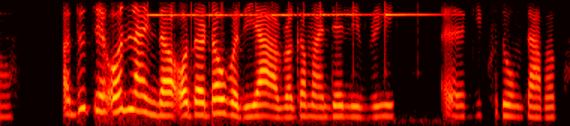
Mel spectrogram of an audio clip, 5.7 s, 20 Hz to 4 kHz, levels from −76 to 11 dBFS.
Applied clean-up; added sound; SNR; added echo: none; Bell; 10 dB; none.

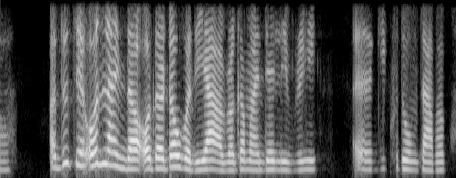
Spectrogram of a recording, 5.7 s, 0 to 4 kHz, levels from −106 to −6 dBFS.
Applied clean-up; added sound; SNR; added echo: neural mask model Resemble Enhance denoiser.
